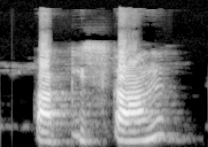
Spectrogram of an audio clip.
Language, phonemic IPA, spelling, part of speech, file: Marathi, /pa.kis.t̪an/, पाकिस्तान, proper noun, LL-Q1571 (mar)-पाकिस्तान.wav
- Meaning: Pakistan (a country in South Asia)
